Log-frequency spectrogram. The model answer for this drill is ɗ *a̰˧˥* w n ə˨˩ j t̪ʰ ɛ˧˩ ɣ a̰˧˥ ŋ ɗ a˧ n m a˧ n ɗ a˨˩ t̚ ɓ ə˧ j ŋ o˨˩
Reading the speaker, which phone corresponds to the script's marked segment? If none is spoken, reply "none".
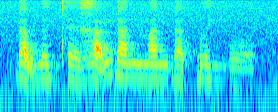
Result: a̰˧˨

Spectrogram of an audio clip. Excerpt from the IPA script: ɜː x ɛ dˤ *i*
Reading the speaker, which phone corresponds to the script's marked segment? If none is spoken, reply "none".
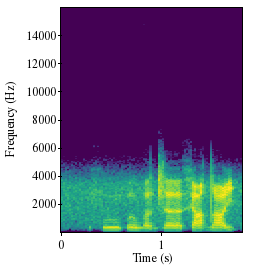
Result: i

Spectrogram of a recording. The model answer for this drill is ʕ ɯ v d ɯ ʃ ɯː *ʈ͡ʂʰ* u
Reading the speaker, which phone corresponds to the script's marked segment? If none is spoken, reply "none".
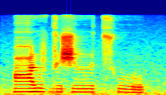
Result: t͡sʰ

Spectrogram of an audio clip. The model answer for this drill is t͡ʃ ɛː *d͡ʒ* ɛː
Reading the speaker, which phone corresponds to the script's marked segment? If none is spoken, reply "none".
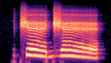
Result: d͡ʒ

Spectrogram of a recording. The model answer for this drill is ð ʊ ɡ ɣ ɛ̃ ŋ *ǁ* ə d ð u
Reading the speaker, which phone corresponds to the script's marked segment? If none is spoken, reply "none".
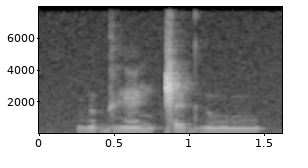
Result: ǁ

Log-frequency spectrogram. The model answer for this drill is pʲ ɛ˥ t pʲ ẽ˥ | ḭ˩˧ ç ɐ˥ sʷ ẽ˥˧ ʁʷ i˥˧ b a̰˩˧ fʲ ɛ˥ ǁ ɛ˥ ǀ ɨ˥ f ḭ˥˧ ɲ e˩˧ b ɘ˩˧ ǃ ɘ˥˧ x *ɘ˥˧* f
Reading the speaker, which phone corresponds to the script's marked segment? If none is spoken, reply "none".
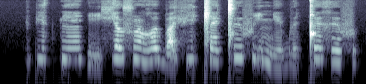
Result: ɘ˥˧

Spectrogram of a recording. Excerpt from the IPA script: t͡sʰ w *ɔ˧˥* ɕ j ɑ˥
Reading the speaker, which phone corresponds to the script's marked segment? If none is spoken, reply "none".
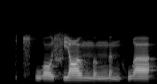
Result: ɔ˧˥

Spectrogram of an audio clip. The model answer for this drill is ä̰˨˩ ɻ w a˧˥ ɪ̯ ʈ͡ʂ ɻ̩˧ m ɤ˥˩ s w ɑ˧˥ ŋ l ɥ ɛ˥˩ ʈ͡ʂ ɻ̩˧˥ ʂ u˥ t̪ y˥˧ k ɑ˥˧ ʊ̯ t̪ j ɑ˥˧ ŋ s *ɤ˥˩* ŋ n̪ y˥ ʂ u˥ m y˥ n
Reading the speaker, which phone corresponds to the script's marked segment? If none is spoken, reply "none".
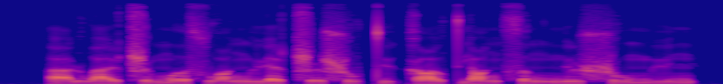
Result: ɤ˥˩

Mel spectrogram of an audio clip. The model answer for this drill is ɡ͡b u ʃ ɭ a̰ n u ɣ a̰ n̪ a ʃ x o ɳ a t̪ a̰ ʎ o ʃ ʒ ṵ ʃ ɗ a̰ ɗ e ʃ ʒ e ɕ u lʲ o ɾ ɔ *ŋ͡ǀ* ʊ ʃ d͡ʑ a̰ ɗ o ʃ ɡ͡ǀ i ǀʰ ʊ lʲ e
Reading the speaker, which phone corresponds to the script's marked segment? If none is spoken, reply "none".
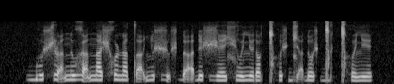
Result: ǀʰ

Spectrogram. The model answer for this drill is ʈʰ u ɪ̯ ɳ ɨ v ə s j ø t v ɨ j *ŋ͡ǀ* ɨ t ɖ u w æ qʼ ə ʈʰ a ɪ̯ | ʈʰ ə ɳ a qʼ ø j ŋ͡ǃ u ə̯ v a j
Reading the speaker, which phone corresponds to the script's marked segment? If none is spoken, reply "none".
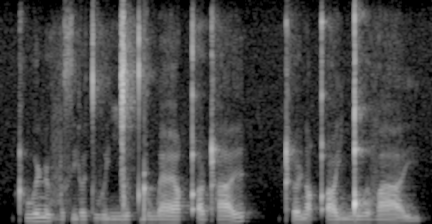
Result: ŋ͡ǀ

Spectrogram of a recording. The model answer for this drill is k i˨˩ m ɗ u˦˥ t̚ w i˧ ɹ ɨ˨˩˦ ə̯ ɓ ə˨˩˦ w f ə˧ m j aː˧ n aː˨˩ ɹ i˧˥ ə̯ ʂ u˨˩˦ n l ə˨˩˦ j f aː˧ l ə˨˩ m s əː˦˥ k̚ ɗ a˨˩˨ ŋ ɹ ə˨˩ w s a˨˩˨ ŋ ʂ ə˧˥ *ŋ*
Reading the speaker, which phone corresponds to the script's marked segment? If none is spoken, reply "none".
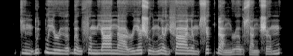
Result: m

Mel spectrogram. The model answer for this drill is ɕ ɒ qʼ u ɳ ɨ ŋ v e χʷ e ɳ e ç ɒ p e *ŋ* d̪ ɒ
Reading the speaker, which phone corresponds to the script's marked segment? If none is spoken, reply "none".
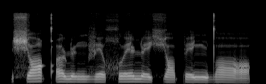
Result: ɲ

